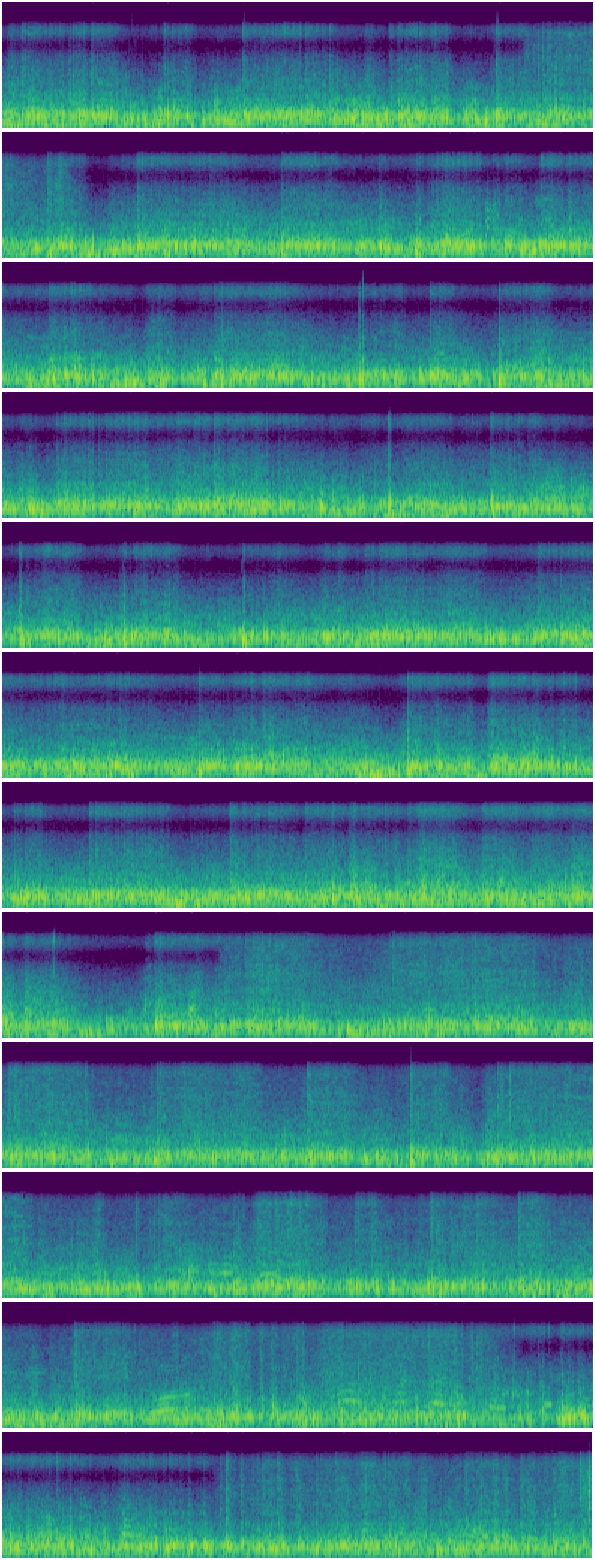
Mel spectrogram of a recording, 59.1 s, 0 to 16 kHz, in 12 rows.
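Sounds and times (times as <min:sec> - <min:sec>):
sled runners scraping on snow: 0:00.0 - 0:59.0
wind on microphone: 0:00.0 - 0:59.0.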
